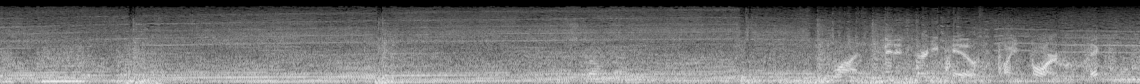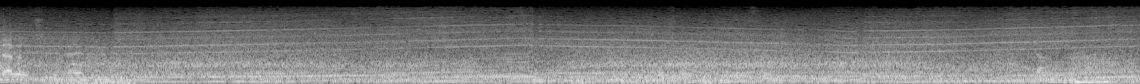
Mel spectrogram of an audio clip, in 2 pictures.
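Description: A racing car engine roars loudly, its pitch rising and falling with gear changes.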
